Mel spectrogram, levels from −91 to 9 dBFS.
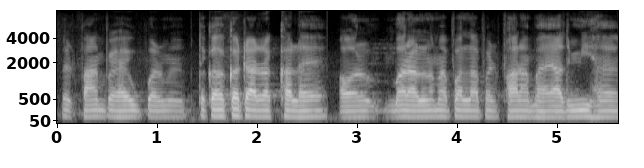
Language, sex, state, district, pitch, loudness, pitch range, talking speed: Hindi, male, Bihar, Muzaffarpur, 120 Hz, -19 LUFS, 115-120 Hz, 140 wpm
